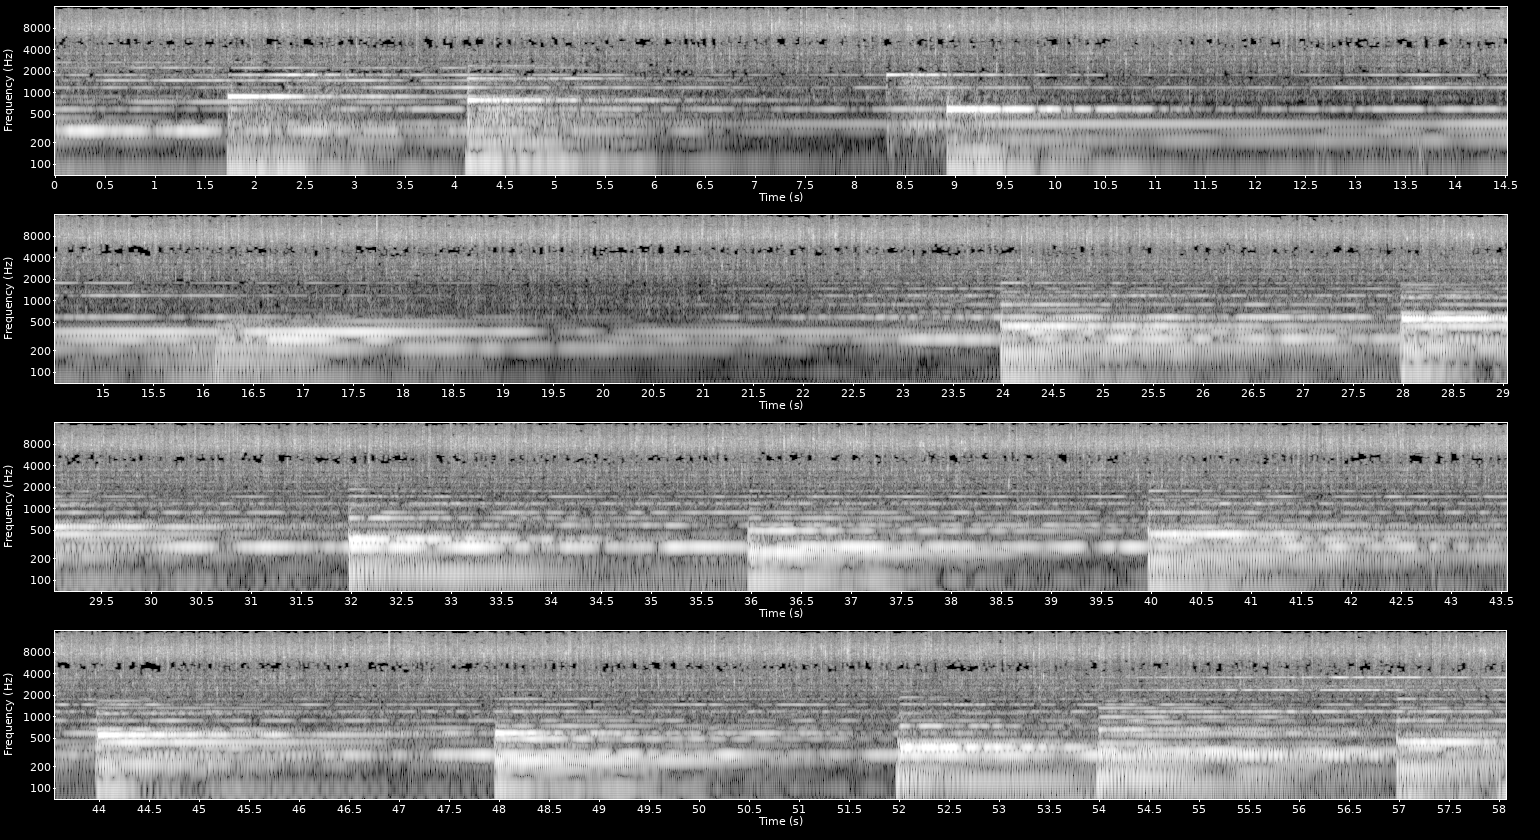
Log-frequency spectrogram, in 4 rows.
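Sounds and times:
slow calm piano music: 0.0s - 58.0s
soft rain hiss: 0.0s - 58.0s.

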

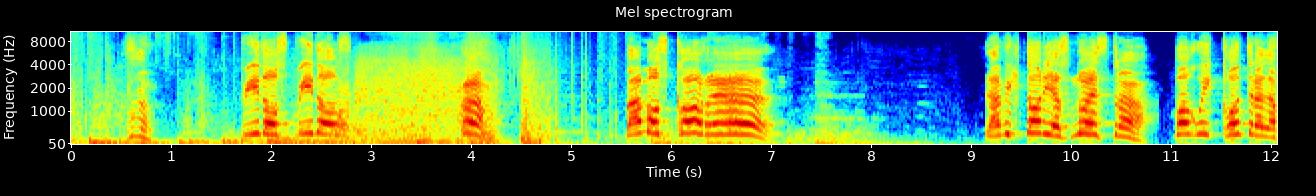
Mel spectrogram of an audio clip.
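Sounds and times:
background music: 0.0s - 8.6s.

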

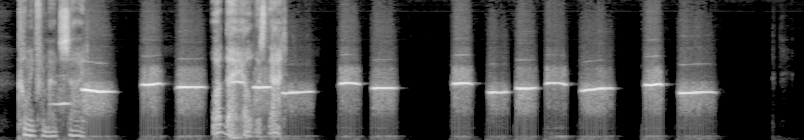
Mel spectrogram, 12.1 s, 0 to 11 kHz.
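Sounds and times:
person whistling eerie tune: 0.7s - 6.1s, 6.8s - 10.9s.

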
